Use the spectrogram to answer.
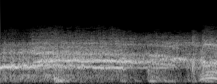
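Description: A car swerves and skids on a street while trying to hit a running man, its tyres letting out a loud, continuous screech with a wavering pitch throughout.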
